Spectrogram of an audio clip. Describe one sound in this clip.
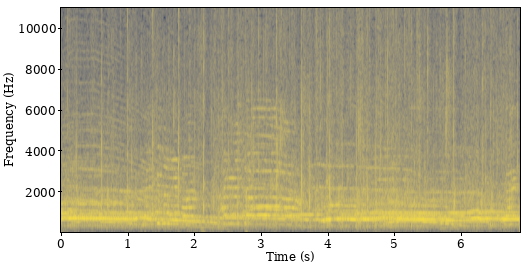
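A rock band plays loudly through amplifiers.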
